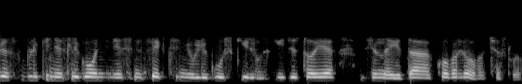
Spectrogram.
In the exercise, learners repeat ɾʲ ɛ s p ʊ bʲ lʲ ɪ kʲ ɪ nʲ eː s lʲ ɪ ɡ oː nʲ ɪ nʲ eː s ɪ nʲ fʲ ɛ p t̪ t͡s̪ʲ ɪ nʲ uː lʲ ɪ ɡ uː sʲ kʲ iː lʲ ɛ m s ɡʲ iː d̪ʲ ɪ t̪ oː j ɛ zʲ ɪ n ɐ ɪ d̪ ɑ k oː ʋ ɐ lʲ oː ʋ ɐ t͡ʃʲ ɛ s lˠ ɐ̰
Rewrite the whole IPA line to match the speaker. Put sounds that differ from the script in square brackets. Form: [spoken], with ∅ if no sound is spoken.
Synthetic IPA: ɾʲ ɛ s p ʊ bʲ lʲ ɪ kʲ ɪ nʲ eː s lʲ ɪ ɡ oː nʲ ɪ nʲ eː s ɪ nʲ fʲ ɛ [k] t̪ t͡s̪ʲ ɪ nʲ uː lʲ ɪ ɡ uː sʲ kʲ iː [ɾʲ] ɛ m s ɡʲ iː d̪ʲ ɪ t̪ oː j ɛ zʲ ɪ n ɐ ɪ d̪ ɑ k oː ʋ ɐ lʲ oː ʋ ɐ t͡ʃʲ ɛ s lˠ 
